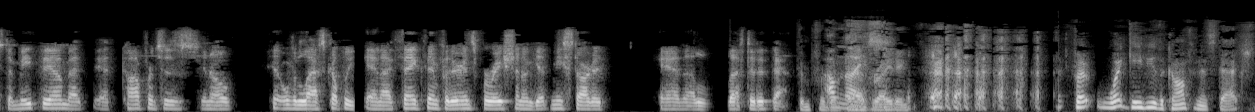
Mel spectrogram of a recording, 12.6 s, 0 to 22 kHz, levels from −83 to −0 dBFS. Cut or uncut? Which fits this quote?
cut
